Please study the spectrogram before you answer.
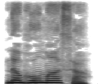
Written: ನಭೋಮಾಸ

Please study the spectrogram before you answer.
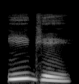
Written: ಈಗ್ಯೆ

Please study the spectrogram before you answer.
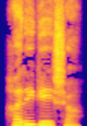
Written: ಹಿರಾಕಸ

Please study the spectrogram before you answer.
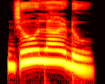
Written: ಜಲ್ಲಡೆ

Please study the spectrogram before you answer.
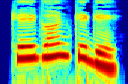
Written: ಕೆಯ್ಗಾಣ್ಕೆಗೆಯ್

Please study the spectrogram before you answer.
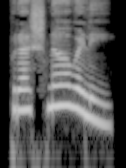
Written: ಪ್ರಶ್ನಾವಳಿ

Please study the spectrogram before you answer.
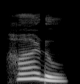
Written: ಹಾಡು

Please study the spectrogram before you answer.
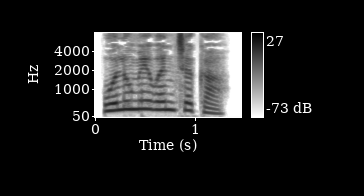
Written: ಒಲುಮೆವಂಚಕ

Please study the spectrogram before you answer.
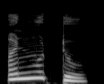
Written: ಅಣಿಮಾಡು

